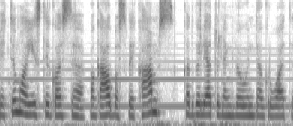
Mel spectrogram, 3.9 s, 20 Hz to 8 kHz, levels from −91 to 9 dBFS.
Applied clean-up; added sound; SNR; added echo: none; Wind instrument, woodwind instrument; 17 dB; none.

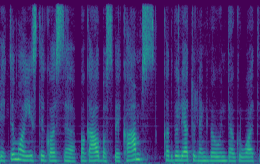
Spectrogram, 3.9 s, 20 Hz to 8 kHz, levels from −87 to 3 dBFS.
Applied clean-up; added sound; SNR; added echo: neural separator model SepFormer DNS4.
